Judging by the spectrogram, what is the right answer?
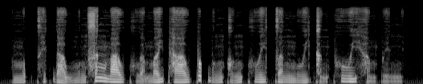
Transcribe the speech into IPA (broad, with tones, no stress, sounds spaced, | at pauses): m ɐ˨ p̚ t̪ʰ ɪ˨˥ k̚ l aː˨˩ w m ʊ˨˧ ŋ s ɐ˥ ŋ m aː˧ w kʷʰ aː˨˩ m ɐ˨˥ j pʰ aː˨˧ w p ɐ˥ p̚ w ʊ˨˥ ŋ k ʊ˨˥ ŋ kʷʰ e˧ j t̪ ɐ˧ n m uː˨˧ j k ɐ˨˩ n pʰ uː˥ j h ɐ˨ m p ɪ˨ ŋ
